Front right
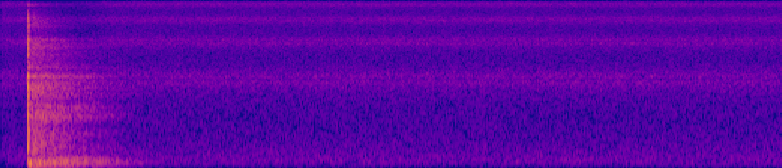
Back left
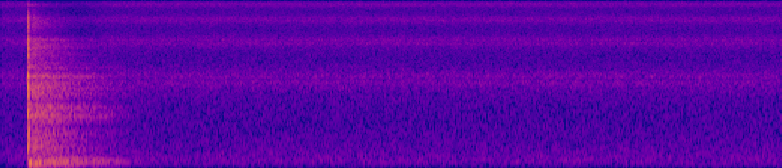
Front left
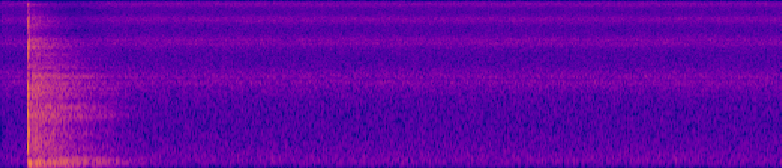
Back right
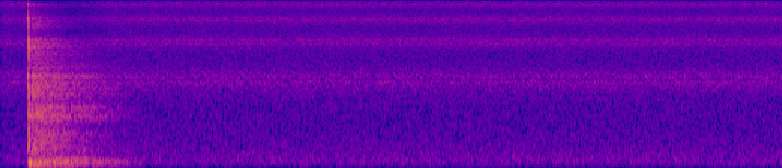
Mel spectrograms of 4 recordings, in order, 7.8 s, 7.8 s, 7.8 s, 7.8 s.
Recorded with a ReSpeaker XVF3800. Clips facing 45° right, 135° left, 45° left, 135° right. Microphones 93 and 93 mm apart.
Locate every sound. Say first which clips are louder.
0.3 s a thud: front right 1 dB, front left 7 dB; 15° left, 4 m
